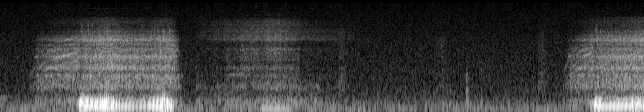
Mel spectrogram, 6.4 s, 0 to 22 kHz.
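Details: Shiba Inu, a six-year-one-month-old dog, snoring while asleep indoors in Rotterdam, Netherlands, on 30 September 2025, captured with a DJI Mic Mini: two deep, rattling, growly snore breaths, one long and one starting at the end, with quiet pauses between.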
